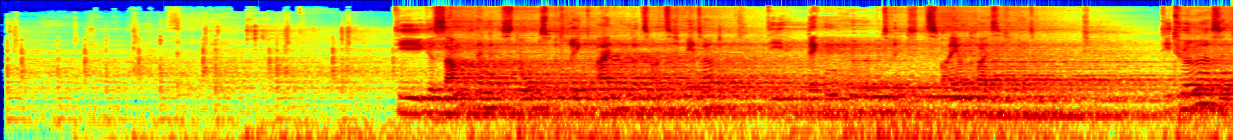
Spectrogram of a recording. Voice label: Guided Tour Through German Cathedral

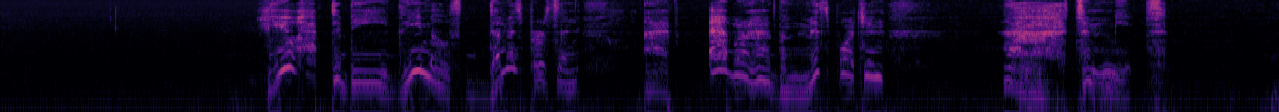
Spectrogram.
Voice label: Rude Alien

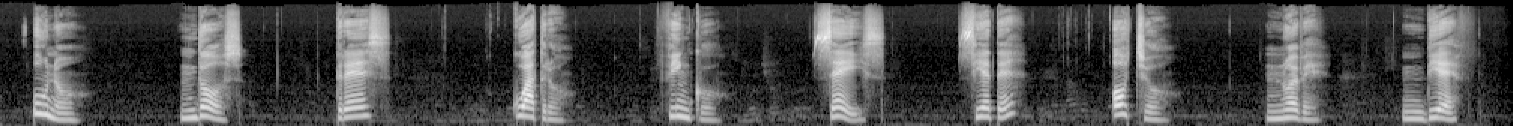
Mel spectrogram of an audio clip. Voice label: Numbers In Spanish

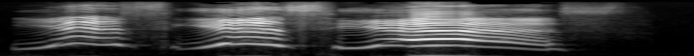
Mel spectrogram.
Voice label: Small Girl Shouting Yes Yes Yes

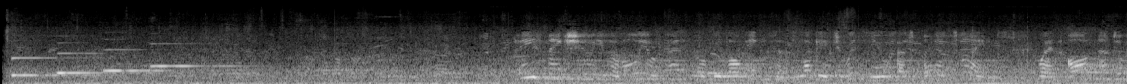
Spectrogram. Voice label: Securtiy Announcment

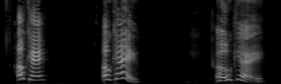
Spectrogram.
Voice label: Ok Neutral Casual

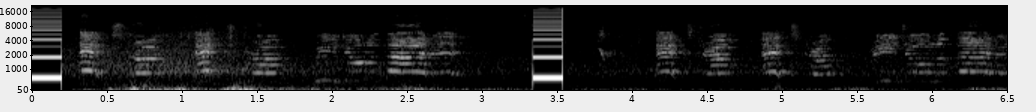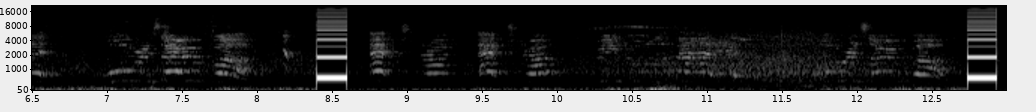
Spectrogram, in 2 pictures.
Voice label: Paperboy Voiceover Extra Extra Read All About It

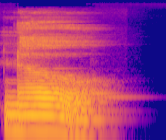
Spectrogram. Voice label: Low Calm Voice "No"

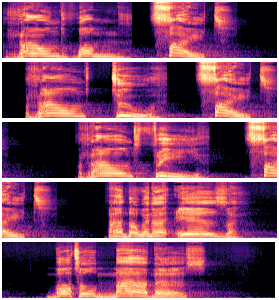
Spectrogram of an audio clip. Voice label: Deep Low Male Voice Round 1 Fight

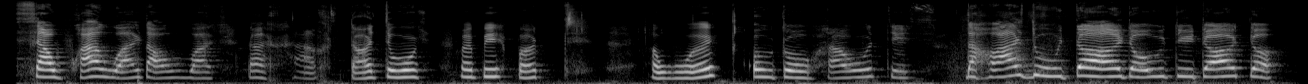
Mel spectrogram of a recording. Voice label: Little Toddler Talking

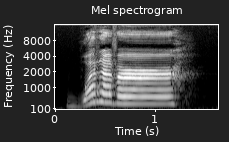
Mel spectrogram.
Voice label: Female whatever

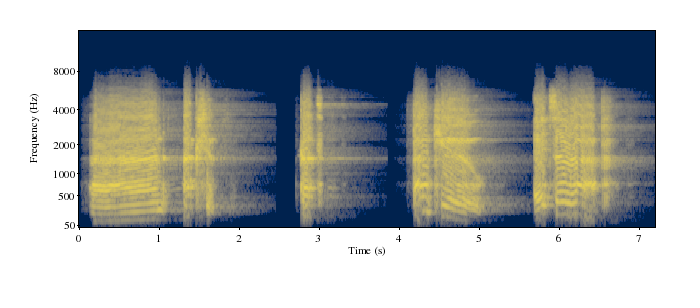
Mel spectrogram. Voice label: Film Director Impersonation; Arytopia

